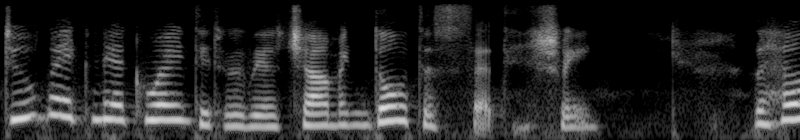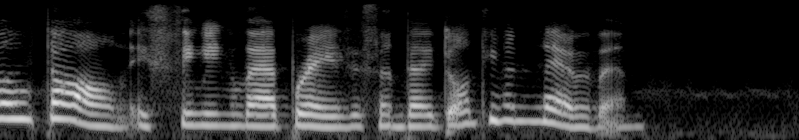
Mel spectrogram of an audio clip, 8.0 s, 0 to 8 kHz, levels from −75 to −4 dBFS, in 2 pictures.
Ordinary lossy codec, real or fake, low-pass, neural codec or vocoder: Opus, 64 kbps; fake; 7.2 kHz; codec, 16 kHz, 1 kbps, FreqCodec, larger model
